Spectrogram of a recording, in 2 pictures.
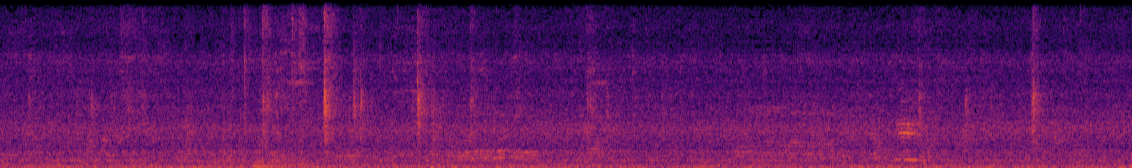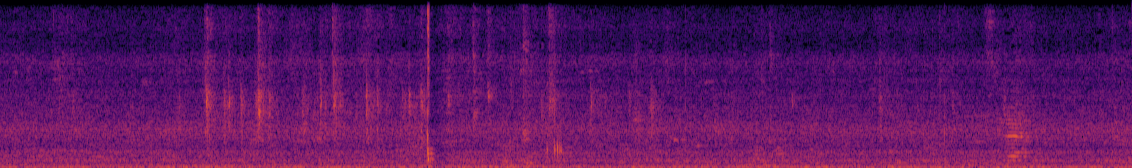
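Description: A train rumbles steadily along the rails with a low roar.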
